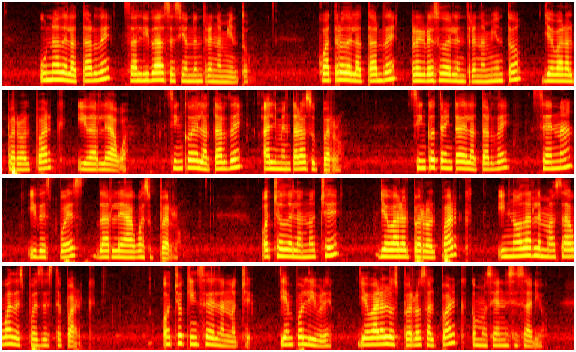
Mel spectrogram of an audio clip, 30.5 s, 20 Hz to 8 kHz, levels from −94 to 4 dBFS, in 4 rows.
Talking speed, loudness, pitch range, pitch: 150 wpm, -21 LUFS, 215-270 Hz, 235 Hz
